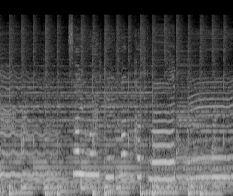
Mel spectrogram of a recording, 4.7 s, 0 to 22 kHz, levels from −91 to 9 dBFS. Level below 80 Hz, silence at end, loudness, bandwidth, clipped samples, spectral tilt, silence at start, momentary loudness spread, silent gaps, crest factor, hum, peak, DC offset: -28 dBFS; 0 s; -19 LUFS; 16 kHz; under 0.1%; -6.5 dB/octave; 0 s; 7 LU; none; 14 dB; none; -4 dBFS; under 0.1%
